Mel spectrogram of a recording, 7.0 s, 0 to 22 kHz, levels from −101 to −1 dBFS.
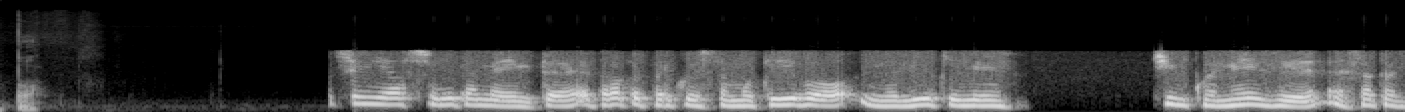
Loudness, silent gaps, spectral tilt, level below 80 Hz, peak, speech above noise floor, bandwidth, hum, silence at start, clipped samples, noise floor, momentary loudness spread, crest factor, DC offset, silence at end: -20 LUFS; none; -9.5 dB/octave; -60 dBFS; -6 dBFS; 58 dB; 4.1 kHz; none; 0.1 s; under 0.1%; -77 dBFS; 7 LU; 14 dB; under 0.1%; 0 s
